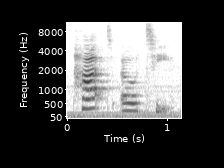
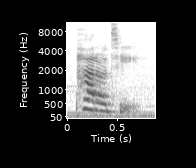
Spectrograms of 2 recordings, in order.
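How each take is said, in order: First: The phrase is said slowly, in separate parts. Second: The phrase is said quickly, run together.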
